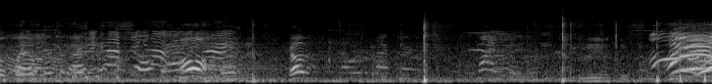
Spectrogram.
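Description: Several young men and women call out and chatter outdoors.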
